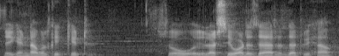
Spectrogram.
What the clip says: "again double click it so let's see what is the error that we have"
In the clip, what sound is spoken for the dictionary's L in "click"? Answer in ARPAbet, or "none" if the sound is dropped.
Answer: none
